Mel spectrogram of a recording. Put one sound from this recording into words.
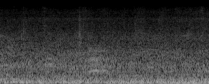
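Water pours from a hose onto the ground.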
